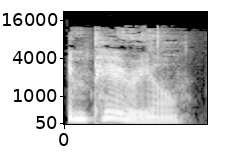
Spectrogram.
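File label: "imperial", British English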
